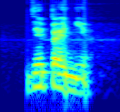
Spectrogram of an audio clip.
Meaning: first/third-person singular present subjunctive of dépeindre
- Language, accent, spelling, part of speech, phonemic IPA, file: French, Canada, dépeigne, verb, /de.pɛɲ/, LL-Q150 (fra)-dépeigne.wav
